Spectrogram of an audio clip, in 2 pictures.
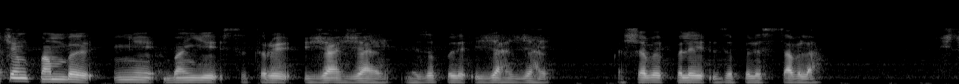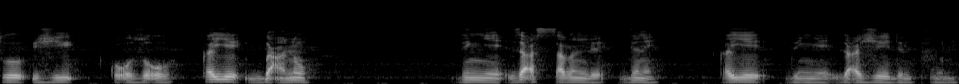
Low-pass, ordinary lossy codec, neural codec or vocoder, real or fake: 5.4 kHz; MP3, 32 kbps; none; real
